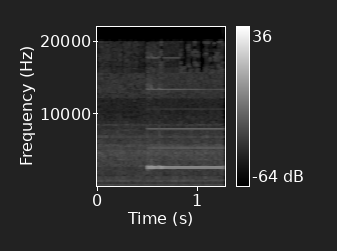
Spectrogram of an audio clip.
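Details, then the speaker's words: Sony XR-77A80J power supply board 101055111 with a 4-blink error: desoldered transistor tested in continuity mode gives a steady high beep between the middle and left legs. The transistor is shorted. "And this one has no continuity, but does have continuity, which means it's shorted. So only one of the two was shorted."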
